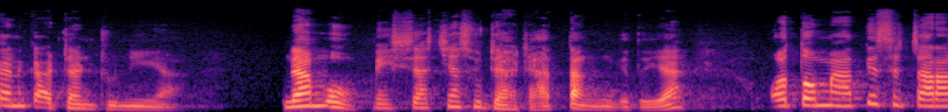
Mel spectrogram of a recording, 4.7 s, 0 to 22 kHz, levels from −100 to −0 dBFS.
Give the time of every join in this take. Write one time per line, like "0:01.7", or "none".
0:01.6

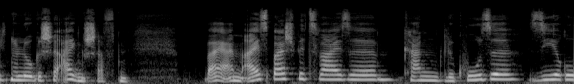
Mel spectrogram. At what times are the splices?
none

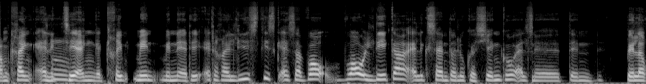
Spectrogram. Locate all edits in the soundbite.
0:01.3
0:05.3

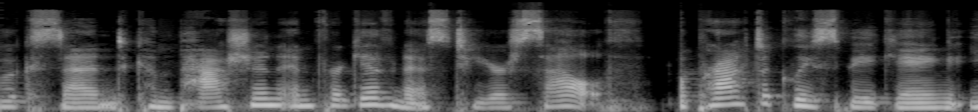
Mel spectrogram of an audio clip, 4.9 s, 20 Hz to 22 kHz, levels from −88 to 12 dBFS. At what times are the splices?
0:03.3

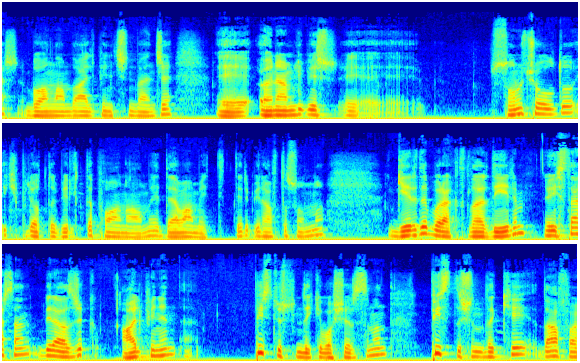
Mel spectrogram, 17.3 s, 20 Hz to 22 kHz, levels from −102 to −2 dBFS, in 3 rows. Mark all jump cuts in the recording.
none

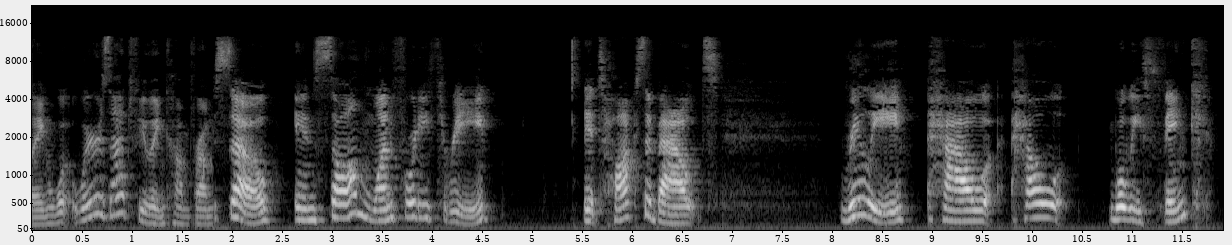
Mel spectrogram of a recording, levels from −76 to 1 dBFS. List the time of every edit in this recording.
0:01.8

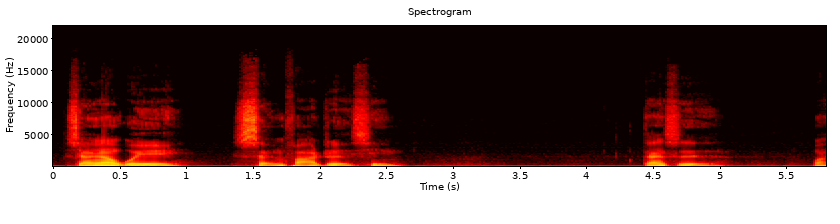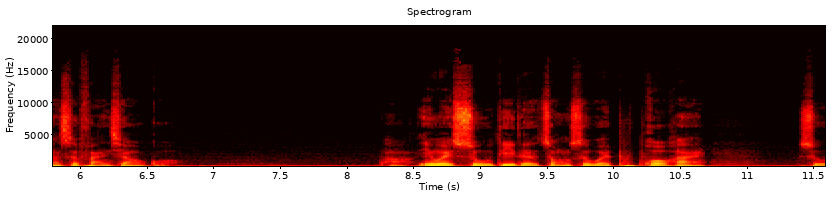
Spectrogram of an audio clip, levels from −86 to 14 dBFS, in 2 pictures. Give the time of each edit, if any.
0:05.7

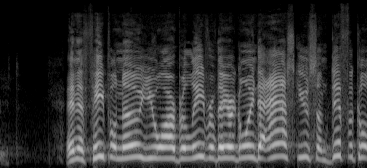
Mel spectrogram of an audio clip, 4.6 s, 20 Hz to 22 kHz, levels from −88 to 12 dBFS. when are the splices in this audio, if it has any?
0:02.7

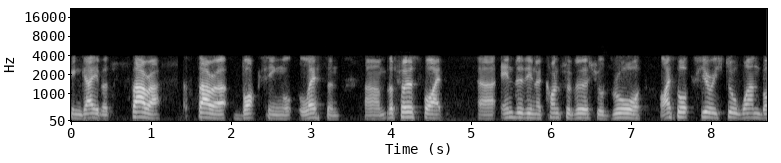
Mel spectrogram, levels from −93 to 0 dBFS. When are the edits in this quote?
0:04.0

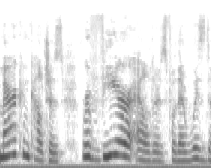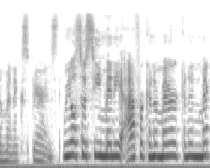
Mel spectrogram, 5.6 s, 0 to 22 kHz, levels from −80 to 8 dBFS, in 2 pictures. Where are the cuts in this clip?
0:03.6

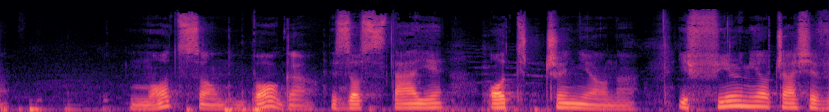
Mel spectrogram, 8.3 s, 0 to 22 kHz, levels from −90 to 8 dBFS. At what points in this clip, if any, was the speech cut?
0:03.2

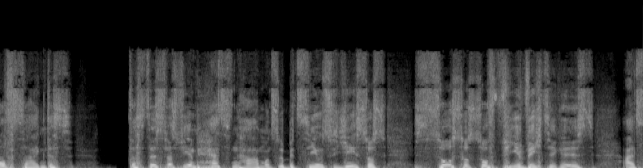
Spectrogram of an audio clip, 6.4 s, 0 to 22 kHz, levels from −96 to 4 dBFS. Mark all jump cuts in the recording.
none

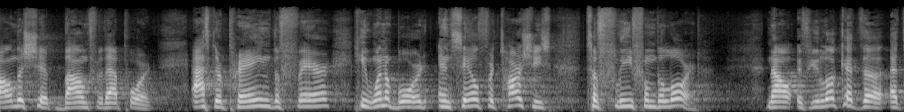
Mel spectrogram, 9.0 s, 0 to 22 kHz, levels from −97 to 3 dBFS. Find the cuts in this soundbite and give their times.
0:07.5

